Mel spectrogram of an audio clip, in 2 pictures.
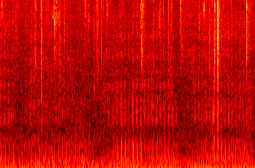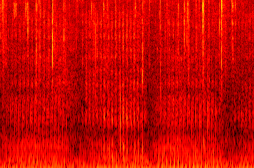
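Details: Cat purring, a dense low vibrating rumble rising and falling in breath-length pulses, accompanied by scattered clicks and pops of a crackling fireplace.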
